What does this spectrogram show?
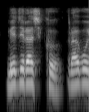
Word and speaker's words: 珍しく: 다음 어휘는 한자가 보배진자이고 일본어로는 메지라시크라고 읽으며 메지라시크는 드물다, 희귀하다, 여느 때와 다르다는 뜻의 형용사 메지라시의 쿠형으로 여기서 메지라시크는 여느 때와 다르게, 드물게라는 의미입니다.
